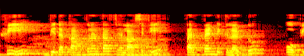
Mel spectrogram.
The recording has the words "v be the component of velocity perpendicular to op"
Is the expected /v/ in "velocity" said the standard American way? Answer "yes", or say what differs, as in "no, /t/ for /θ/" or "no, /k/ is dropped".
no, /f/ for /v/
